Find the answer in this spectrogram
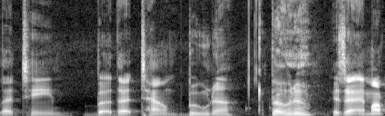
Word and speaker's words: Buna: But that town, Boona. Boona. Am I pronouncing that right? Boona. I think How so. else would you say it? Buna, but it can't be Buna. It's got to be Boona. So, and I've tried to figure it out.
